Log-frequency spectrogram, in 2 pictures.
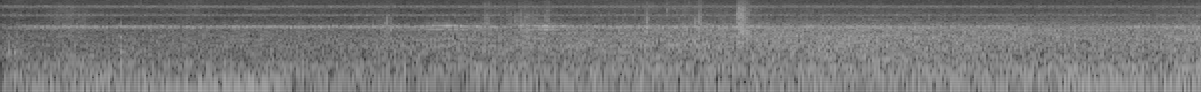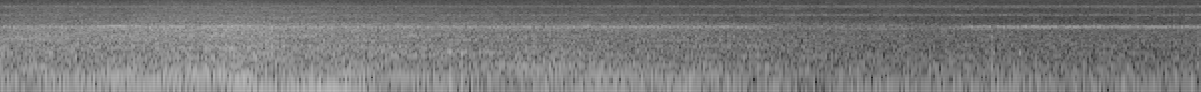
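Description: A low motor rumble, swelling about six to eight seconds in and then easing off, under a thin steady high insect trill that drops out for a few seconds in the middle.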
